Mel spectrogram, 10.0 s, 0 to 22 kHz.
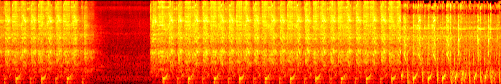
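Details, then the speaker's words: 2020 Can-Am Outlander 570 crank-no-start, after new piston rings and gaskets; ignition wires swapped because it sparked at wrong time; brief crank, catches after short pause, even steady firing: normal start and idle. "So we go ahead and swap those wires around, because why not? Starts right up."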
